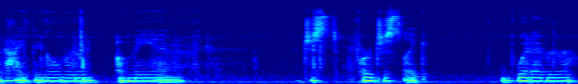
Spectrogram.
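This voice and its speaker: A woman speaks softly. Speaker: ASMR creator. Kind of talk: ASMR soft-spoken rambling. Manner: soft-spoken; casual rambling with fillers.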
